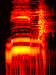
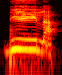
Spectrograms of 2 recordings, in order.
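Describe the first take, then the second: First: The vowels are said long. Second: The vowels are said long.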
